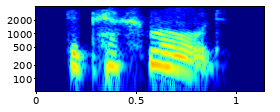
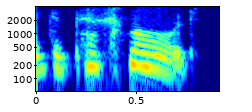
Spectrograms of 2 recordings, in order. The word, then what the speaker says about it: Depeche Mode: It's Depeche Mode, okay? Depeche Mode.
